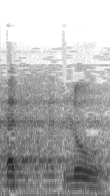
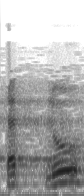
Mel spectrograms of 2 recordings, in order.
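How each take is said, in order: First: "تتلو" with the stopped t hissing like s; ta becomes sin-like. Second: Said in the usual way. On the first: Shown as a demonstration. Teacher showing an error, "تتلو" said with sin for ta. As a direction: let the second t of "تتلو" leak into s. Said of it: "تقرأ لحنا". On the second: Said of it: "استبدال التاء بالسين".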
